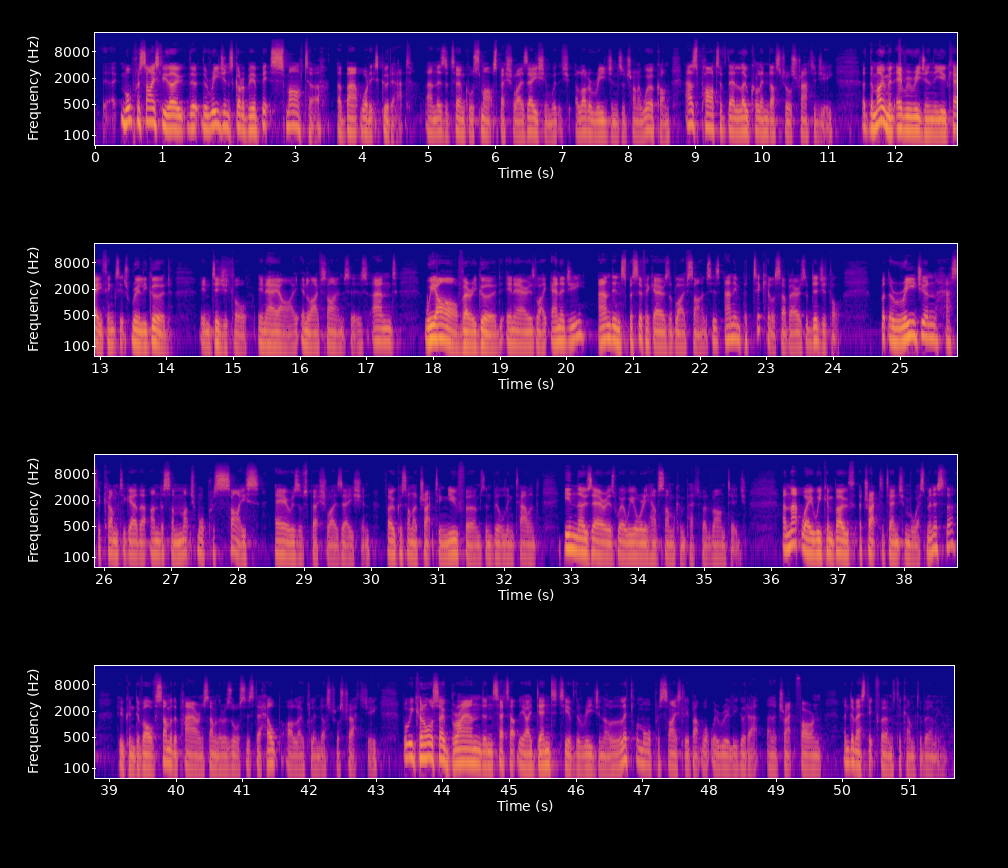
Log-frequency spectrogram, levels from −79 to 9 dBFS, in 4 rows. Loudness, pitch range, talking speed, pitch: -24 LUFS, 105-130 Hz, 205 wpm, 115 Hz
